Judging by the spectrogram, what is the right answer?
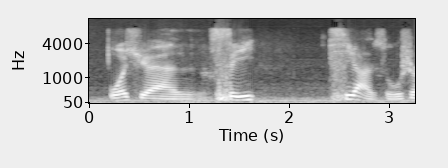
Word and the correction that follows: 锡伯族: 是吗？ – 锡伯族。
